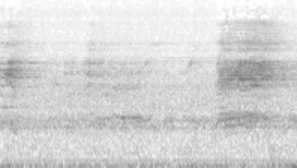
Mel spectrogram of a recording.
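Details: Flocks of sulphur-crested cockatoos perched on a dead riverbank tree on the Brisbane River at Yeronga, Queensland, on a balmy morning from dawn twilight to sunrise, give harsh, raspy screeches in a grating chorus; a louder, closer screech swells near the end.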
